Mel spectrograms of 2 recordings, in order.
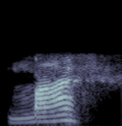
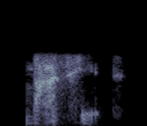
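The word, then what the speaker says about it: mashchit: It's pronounced Moshit. Moshit.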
